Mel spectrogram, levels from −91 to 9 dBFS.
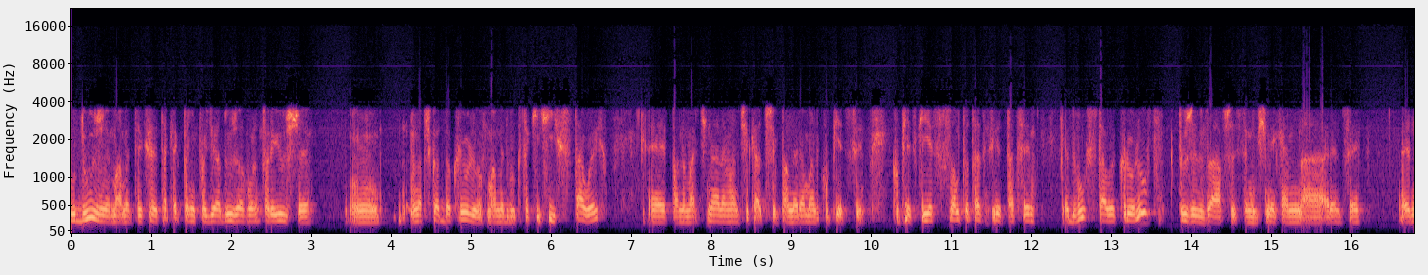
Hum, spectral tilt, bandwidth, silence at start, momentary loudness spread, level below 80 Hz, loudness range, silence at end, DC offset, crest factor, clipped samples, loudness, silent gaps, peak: none; -6.5 dB/octave; 3.9 kHz; 0 s; 7 LU; -60 dBFS; 2 LU; 0 s; under 0.1%; 12 dB; under 0.1%; -12 LUFS; none; 0 dBFS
